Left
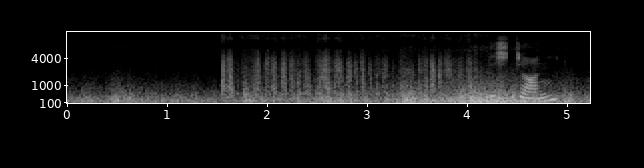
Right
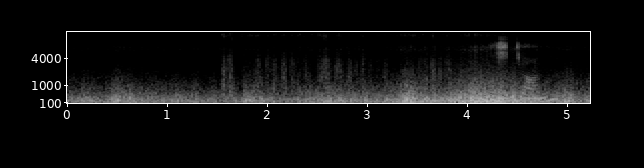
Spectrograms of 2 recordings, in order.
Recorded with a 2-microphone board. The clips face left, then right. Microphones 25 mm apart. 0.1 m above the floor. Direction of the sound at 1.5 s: 80° left.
